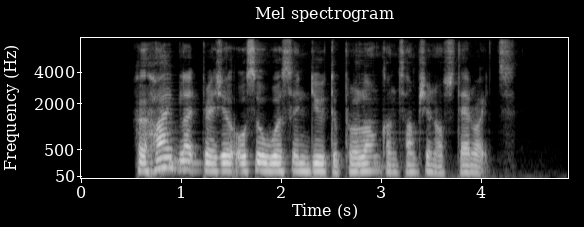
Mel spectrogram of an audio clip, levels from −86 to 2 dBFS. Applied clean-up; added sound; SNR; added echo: neural mask model DeepFilterNet 3.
